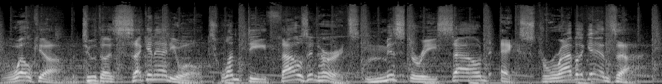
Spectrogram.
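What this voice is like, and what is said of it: Game show announcer voice. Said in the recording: “the best game show announcer voice he could muster”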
